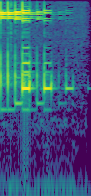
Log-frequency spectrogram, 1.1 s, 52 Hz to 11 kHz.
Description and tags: Camcorder Sony TG3 Beep Menu in
Electronic beep and shutter sounds from videocamera
beep, camera, electronic, mechanic, shutter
